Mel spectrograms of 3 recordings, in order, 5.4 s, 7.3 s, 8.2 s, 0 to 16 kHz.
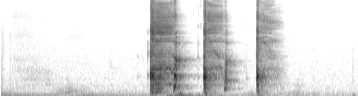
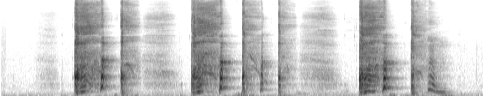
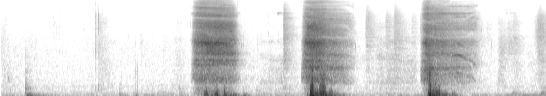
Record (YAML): three_cough_length: 5.4 s
three_cough_amplitude: 10012
three_cough_signal_mean_std_ratio: 0.26
cough_length: 7.3 s
cough_amplitude: 11488
cough_signal_mean_std_ratio: 0.36
exhalation_length: 8.2 s
exhalation_amplitude: 10347
exhalation_signal_mean_std_ratio: 0.29
survey_phase: beta (2021-08-13 to 2022-03-07)
age: 45-64
gender: Female
wearing_mask: 'No'
symptom_none: true
smoker_status: Never smoked
respiratory_condition_asthma: false
respiratory_condition_other: false
recruitment_source: REACT
submission_delay: 1 day
covid_test_result: Negative
covid_test_method: RT-qPCR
